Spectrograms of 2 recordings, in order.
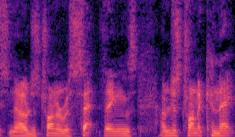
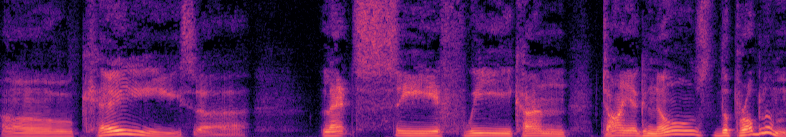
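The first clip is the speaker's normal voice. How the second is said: very slow, lulling, trance-inducing delivery. Imitating a broadband support agent on the phone, talking really slow. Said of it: "they just talk really slow to you".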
